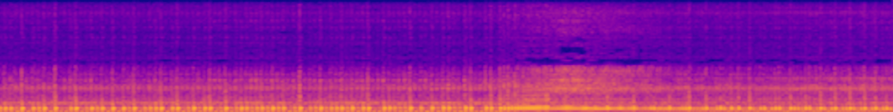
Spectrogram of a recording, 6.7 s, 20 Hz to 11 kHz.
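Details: Restored 1973 Yamaha CT175 two-stroke with rebuilt carburetor, just started: crisp, rapid popping at steady idle with a brief blip near four seconds, then settling evenly; healthy engine.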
